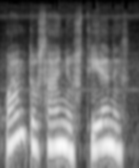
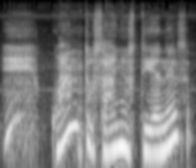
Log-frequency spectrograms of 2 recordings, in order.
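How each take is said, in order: First: It is asked as a plain question. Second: It is exclaimed with surprise.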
